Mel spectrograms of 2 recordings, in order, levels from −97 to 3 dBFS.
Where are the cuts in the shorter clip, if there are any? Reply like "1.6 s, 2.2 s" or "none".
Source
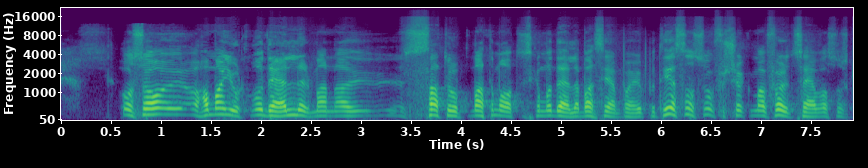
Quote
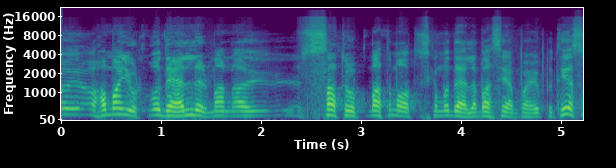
none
